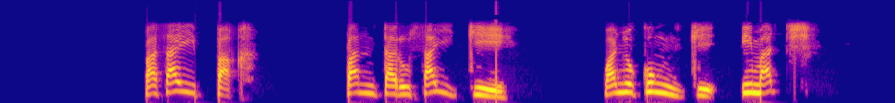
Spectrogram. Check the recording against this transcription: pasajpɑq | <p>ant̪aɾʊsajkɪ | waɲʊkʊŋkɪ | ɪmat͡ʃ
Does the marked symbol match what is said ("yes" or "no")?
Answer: yes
